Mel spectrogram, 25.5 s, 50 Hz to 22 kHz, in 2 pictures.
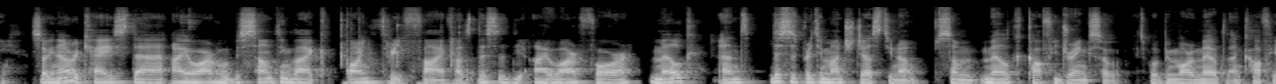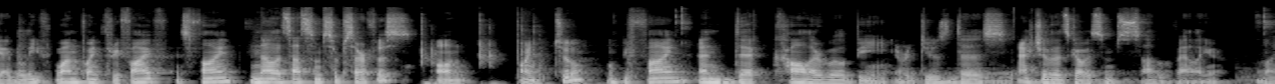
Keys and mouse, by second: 1.9-4.5 drag, 15.1-18.0 drag, 21.6-25.0 shift+drag.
